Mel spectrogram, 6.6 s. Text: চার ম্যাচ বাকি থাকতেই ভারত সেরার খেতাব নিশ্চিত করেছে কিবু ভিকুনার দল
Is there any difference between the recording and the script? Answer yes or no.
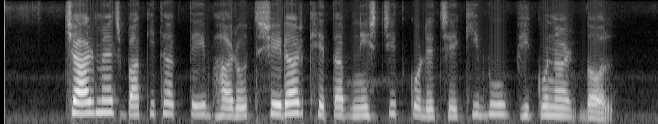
no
